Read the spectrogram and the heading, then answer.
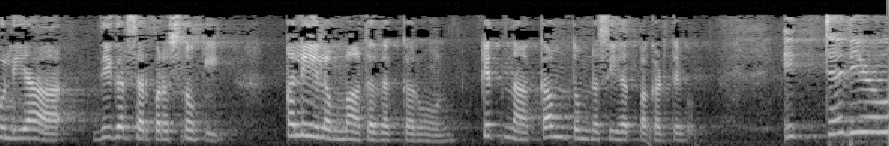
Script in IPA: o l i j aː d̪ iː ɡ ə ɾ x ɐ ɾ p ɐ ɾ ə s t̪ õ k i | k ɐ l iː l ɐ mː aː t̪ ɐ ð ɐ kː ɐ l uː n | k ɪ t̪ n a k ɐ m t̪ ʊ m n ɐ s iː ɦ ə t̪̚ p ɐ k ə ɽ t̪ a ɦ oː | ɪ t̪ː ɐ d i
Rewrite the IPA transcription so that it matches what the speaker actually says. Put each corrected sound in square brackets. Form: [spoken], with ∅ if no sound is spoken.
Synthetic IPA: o l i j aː d̪ iː ɡ ə ɾ [s] ɐ ɾ p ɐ ɾ ə s t̪ õ k i | [q] ɐ l iː l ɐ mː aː t̪ ɐ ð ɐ kː ɐ [ɾ] uː n | k ɪ t̪ n a k ɐ m t̪ ʊ m n ɐ s iː ɦ ə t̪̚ p ɐ k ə ɽ t̪ [e] ɦ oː | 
